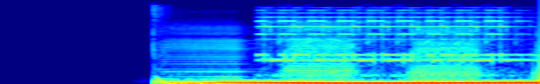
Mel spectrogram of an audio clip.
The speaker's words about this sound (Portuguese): Um pobre ligando pra mim. Chamada a cobrar.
